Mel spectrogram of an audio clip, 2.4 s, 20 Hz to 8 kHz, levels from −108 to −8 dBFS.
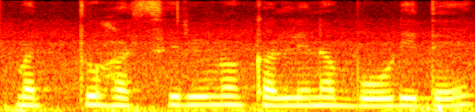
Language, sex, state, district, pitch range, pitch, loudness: Kannada, female, Karnataka, Koppal, 200-220 Hz, 210 Hz, -15 LUFS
